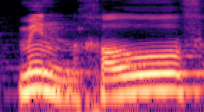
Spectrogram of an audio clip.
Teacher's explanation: নুন সাকিনের বামে খ আসছে খ ইজহারের হরফ গুন্না ছাড়া স্পষ্ট করে পড়তে হবে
